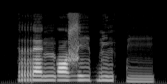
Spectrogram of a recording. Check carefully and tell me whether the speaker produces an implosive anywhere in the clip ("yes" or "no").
yes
